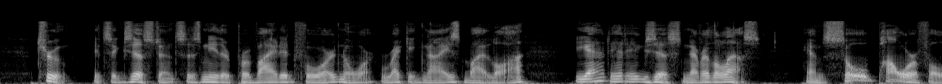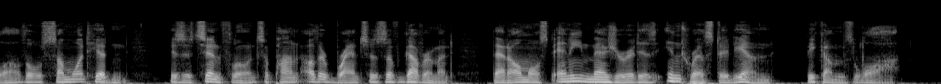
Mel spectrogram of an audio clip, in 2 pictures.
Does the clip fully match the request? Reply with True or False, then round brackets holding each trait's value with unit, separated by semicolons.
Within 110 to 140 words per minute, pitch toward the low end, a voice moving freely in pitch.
False (135 wpm; 100 Hz; 4.5 semitones)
